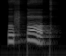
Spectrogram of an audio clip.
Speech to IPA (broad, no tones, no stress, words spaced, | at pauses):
ofɠɔɡ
